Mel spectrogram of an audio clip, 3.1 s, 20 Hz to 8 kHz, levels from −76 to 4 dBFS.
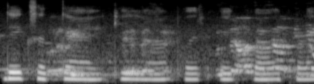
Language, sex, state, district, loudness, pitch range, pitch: Hindi, female, Bihar, Kaimur, -17 LUFS, 195-215 Hz, 200 Hz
